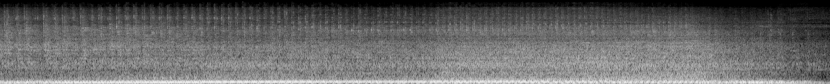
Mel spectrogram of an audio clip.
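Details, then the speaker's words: 1937 Pontiac junkyard-rescue V8 after advancing ignition timing from about 10 degrees: deep, strong, steady, even rumble easing off at the end; engine now running properly. "Okay, runs good now."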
